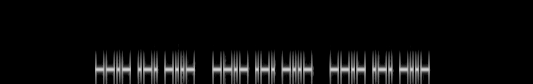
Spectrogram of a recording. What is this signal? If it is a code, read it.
Morse code, heard as a keyed tone, about 44 wpm, 700 Hz. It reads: QRX QRX QRX
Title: Q-Codes Repeated 3x 45wpm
